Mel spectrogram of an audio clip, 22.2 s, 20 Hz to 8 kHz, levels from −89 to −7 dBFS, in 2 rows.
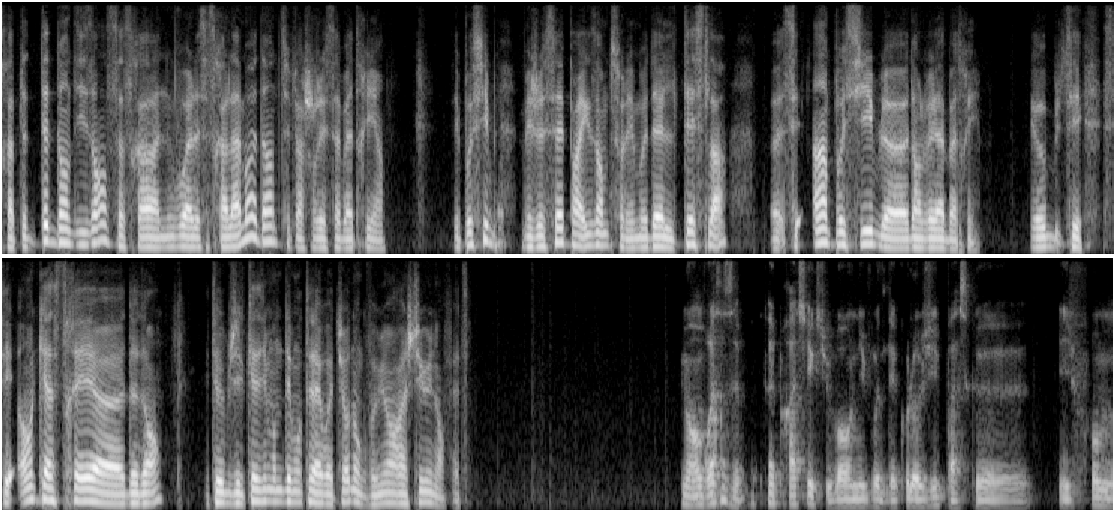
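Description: No technical faults can be heard anywhere in the speech.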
